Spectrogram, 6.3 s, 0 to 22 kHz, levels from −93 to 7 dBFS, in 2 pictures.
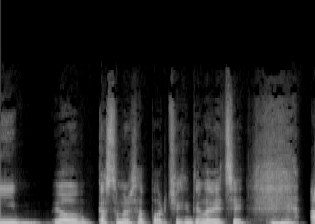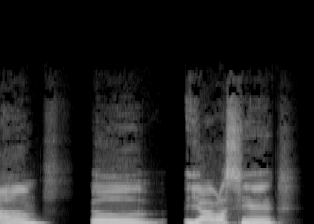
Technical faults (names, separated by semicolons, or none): none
